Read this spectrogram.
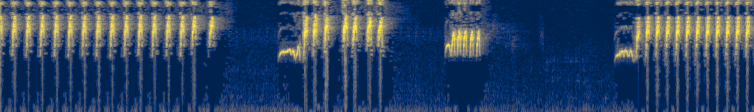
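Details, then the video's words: Actively singing (gacor) cucak cungkok bulbul: fast bursts of high, piercing chips about three per second, broken by silent pauses, a short rising slur and a brief buzzy note between bursts. "burung cucak cungkok gacor"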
